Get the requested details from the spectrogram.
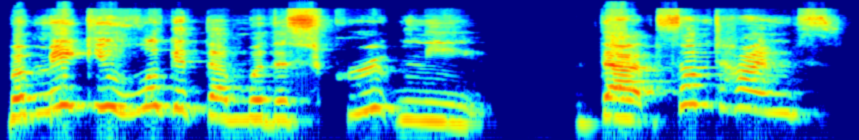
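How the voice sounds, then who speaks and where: A woman's voice: sits high, expressive, measured pace. A woman hosting a podcast in casual chat, swearing freely and poking fun at herself with dramatic exaggeration. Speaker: podcast host.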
